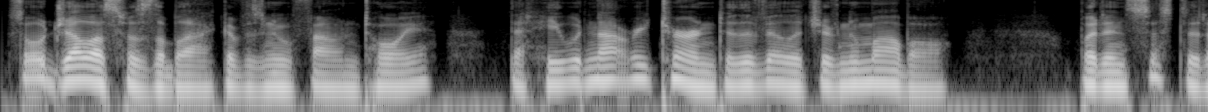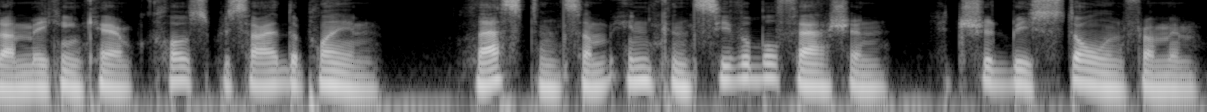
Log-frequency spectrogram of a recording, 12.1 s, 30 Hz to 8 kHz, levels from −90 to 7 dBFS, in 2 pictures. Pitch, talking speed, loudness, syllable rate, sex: 115 Hz, 200 wpm, -19 LUFS, 5.8 syllables/s, male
